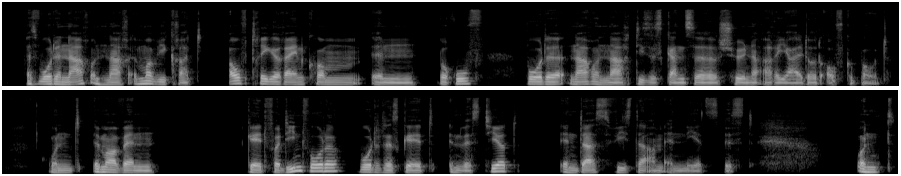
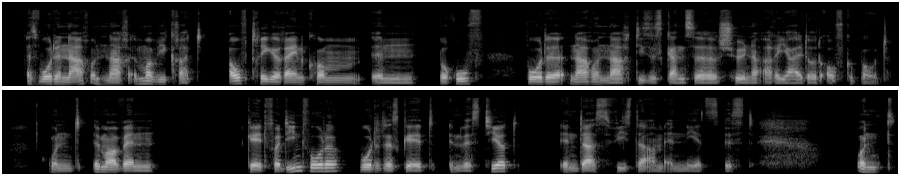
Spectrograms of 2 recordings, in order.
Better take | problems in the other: first | thin; somewhat; fading below 400 Hz

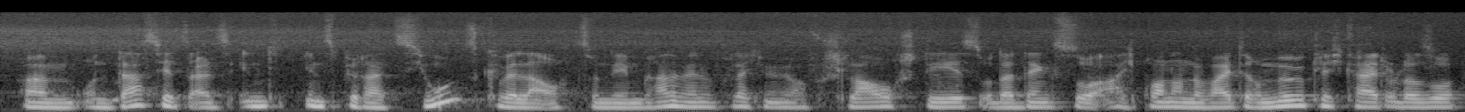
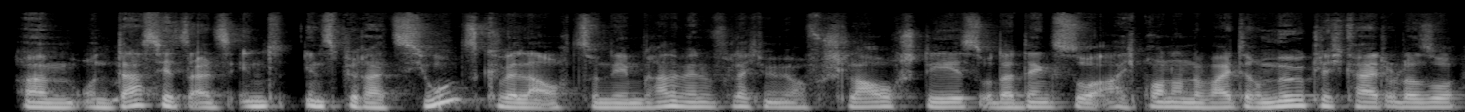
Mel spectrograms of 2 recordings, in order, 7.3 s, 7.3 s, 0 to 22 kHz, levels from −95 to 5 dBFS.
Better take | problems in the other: second | hiss; noticeable; throughout; 15 dB below the speech

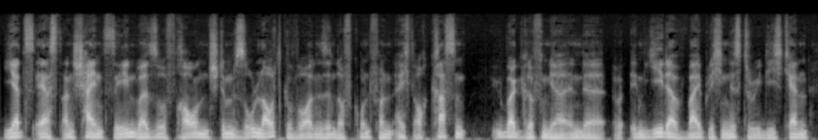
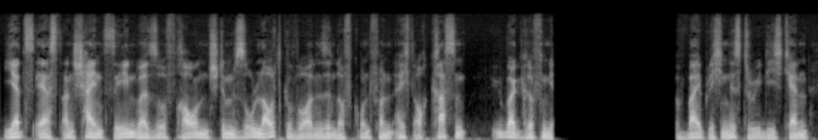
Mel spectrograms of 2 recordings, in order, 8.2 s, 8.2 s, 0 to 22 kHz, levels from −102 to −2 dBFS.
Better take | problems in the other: first | audio cutting out; at 5.5 s for 1 s

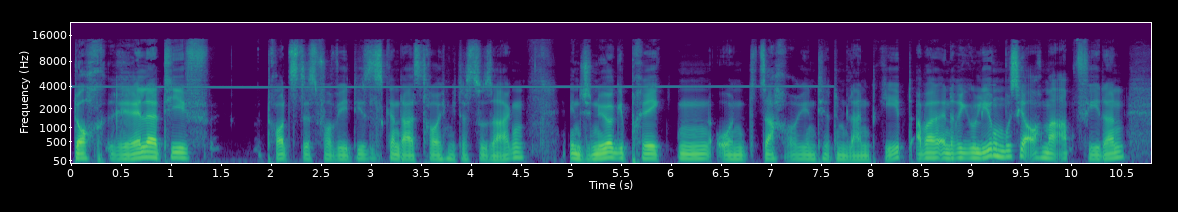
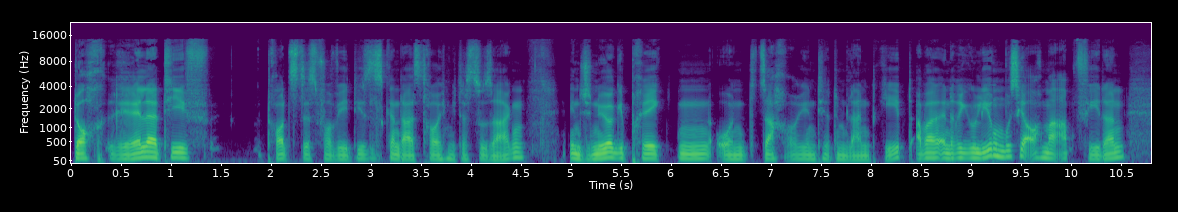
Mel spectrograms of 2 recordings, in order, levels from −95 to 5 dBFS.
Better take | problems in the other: second | high-pitched whine; faint; until 7.5 s; 4 kHz, 25 dB below the speech

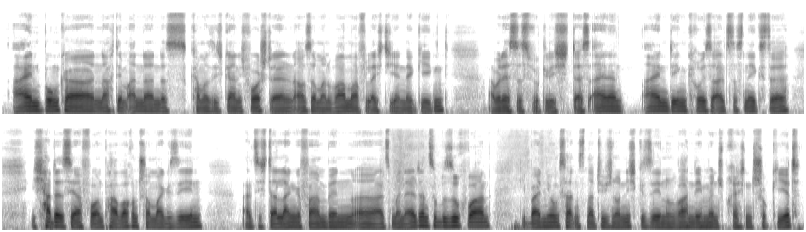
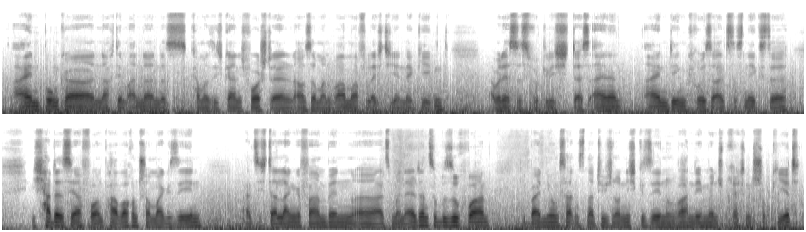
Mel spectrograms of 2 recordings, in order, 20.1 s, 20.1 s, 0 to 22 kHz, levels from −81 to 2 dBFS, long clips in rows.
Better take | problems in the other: first | wind noise on the microphone; occasional gusts; 15 dB below the speech

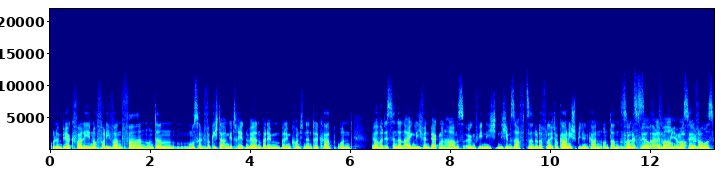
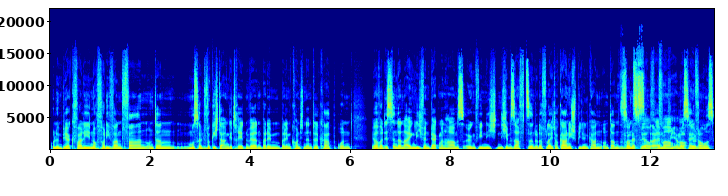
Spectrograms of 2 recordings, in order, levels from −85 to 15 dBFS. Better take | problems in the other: second | muffled; very; fading above 1.5 kHz

